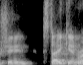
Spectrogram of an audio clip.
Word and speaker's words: Shane Steichen: And at least by now, you know, you would assume they're going to copy and paste the Eagles offensive system under Shane Steichen, right? Did I say that right? – Yep. Yep.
